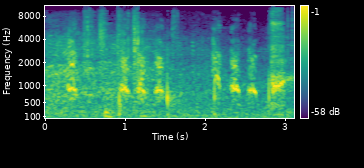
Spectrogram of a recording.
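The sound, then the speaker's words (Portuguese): Five dogs barking in a quick, uneven string of about eight short, sharp yaps, mid-pitched and fairly loud, over a low, muddy background hum. “Tenho 5 cachorros.”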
